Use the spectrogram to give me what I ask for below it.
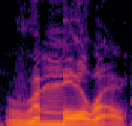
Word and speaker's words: Remauro: Remoro.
